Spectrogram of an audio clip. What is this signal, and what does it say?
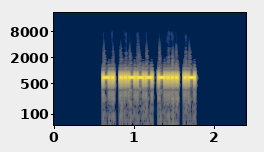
Morse code, heard as a keyed tone, about 46 wpm, 700 Hz. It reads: N2BA
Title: USA Call Signs - 4 Characters - 2x Character Spacing - 45wpm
